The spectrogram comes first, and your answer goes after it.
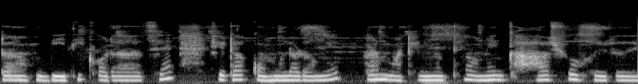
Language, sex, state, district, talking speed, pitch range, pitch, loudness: Bengali, female, West Bengal, Jhargram, 150 wpm, 190-215 Hz, 195 Hz, -14 LUFS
